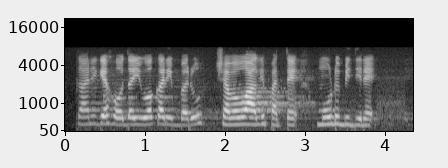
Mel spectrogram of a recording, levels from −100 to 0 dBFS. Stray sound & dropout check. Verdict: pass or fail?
pass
